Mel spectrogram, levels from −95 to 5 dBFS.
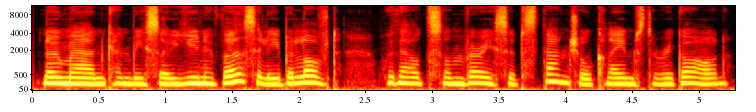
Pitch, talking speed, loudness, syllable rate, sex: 195 Hz, 160 wpm, -15 LUFS, 5.3 syllables/s, female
